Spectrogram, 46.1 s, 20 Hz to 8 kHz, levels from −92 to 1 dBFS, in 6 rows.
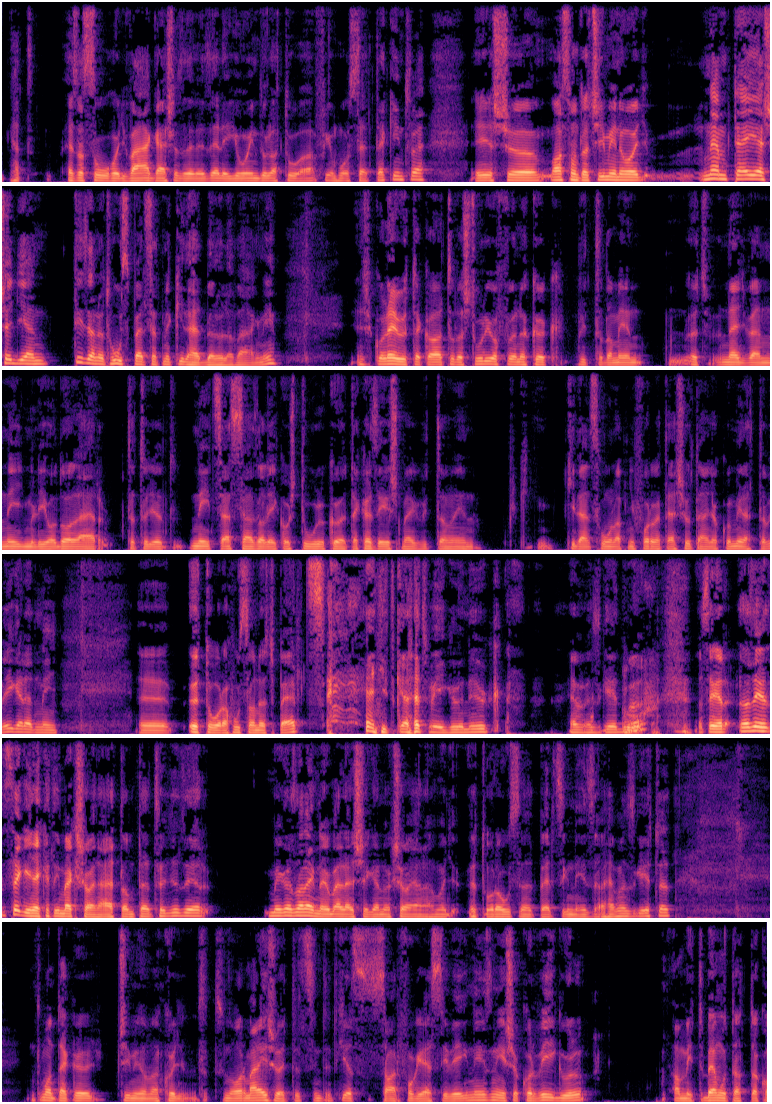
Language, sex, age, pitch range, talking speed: Hungarian, male, 30-49, 100-120 Hz, 140 wpm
